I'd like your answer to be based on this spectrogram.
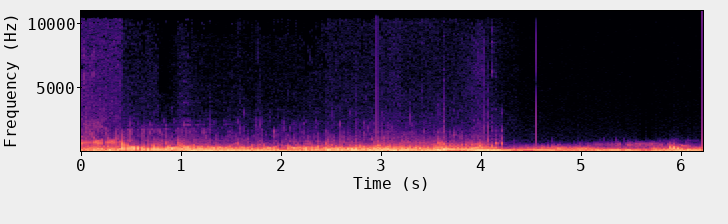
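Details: Continuous low, deep rumbling with a wavering groan-like tone; prolonged stomach growling (borborygmi).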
